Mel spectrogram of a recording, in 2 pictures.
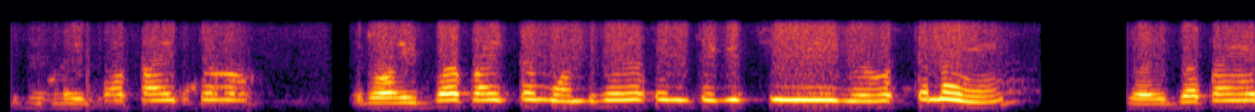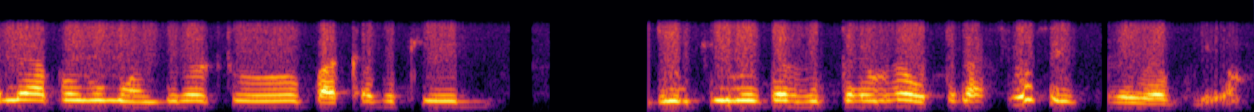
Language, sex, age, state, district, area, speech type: Odia, male, 18-30, Odisha, Balasore, rural, conversation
